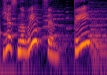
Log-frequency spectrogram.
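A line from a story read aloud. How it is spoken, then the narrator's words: Father laughing. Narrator (Ukrainian): засміявся батько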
